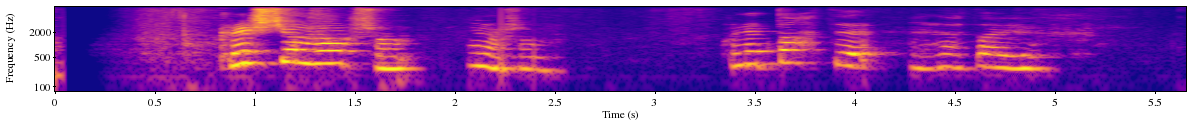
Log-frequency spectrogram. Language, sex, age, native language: Icelandic, male, 11, Icelandic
